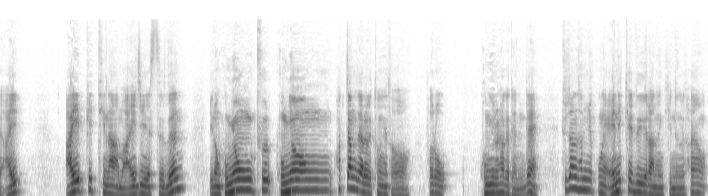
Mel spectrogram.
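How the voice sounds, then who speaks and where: Man presenting a software demo, dull audio. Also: medium pitch. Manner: explanatory, polite formal speech. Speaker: webinar presenter. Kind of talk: software demonstration, part rehearsed narration.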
